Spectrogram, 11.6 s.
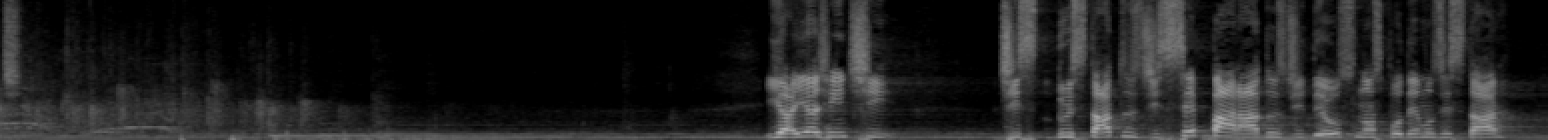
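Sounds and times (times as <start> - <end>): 
audience applause: 0.0 - 3.0
speech: 0.1 - 0.3, 5.8 - 6.8, 7.6 - 11.4.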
